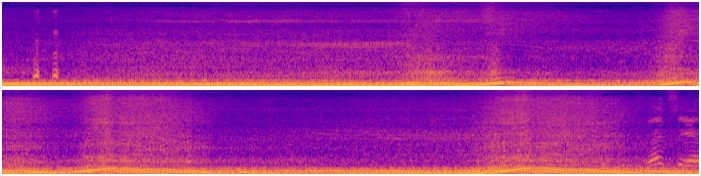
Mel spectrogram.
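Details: Old box after its first modification; idle rises in several quick throttle blips that climb and fall back cleanly, no knocks or misses: engine sounds healthy.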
